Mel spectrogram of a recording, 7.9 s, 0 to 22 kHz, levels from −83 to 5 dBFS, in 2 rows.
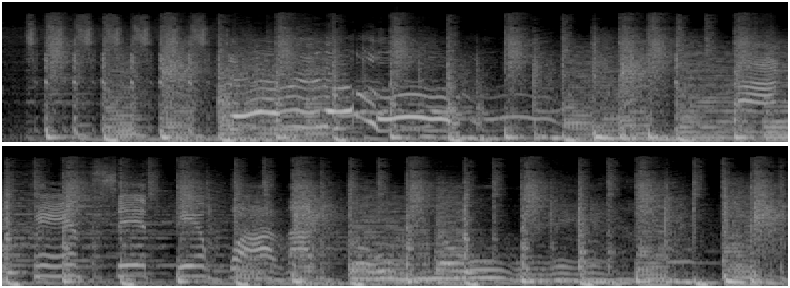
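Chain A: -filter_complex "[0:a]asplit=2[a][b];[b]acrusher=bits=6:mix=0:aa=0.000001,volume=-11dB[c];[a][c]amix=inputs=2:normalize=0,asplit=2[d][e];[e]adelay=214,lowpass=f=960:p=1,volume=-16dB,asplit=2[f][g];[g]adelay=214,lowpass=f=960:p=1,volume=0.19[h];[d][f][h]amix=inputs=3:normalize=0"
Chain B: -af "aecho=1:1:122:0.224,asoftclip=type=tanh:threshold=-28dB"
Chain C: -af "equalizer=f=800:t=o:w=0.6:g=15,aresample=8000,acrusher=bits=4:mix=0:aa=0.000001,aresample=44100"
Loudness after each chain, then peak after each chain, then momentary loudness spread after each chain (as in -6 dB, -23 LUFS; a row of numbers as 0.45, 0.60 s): -24.0, -32.0, -20.0 LUFS; -13.5, -28.0, -3.5 dBFS; 5, 3, 12 LU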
